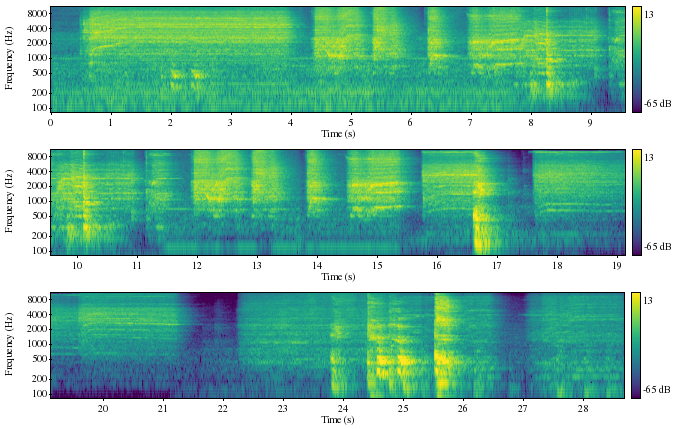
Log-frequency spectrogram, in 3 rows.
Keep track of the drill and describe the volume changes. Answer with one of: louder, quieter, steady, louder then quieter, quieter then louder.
quieter.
